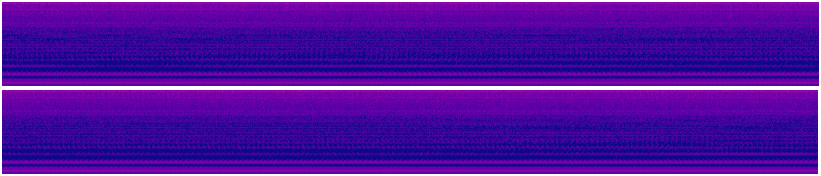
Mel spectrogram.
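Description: Near silence: only a faint, steady hum of a few fixed tones that never changes, with no bird calls or other events.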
